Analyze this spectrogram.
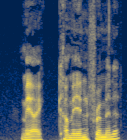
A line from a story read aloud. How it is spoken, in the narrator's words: He was steadying his voice with an effort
